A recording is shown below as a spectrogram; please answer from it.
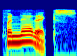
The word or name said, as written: phonetics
